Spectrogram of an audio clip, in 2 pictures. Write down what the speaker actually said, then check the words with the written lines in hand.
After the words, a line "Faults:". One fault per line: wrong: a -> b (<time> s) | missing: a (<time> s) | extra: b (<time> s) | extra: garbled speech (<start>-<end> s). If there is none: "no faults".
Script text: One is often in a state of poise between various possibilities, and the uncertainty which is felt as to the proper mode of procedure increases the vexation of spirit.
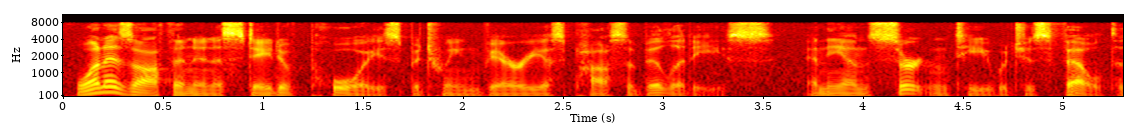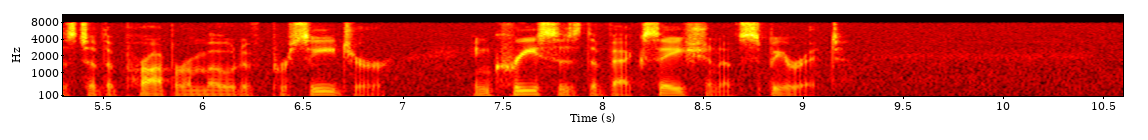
One is often in a state of poise between various possibilities, and the uncertainty which is felt as to the proper mode of procedure increases the vexation of spirit.
Faults:
no faults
